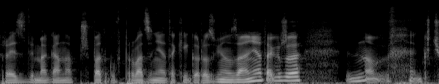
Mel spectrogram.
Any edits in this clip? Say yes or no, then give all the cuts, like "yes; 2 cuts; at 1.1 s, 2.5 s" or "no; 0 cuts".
no; 0 cuts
